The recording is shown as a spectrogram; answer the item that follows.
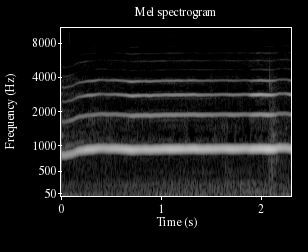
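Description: A man's voice holding one long, high falsetto note, rising slightly at first and then steady in pitch.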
